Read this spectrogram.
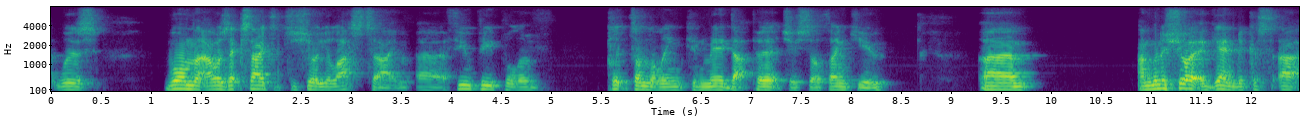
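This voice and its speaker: A man with a British accent and a croaky voice, hosting a casual livestream and chatting with viewers, rambling with many fillers. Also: lowish voice. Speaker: livestream host. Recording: dull lo-fi stream audio.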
